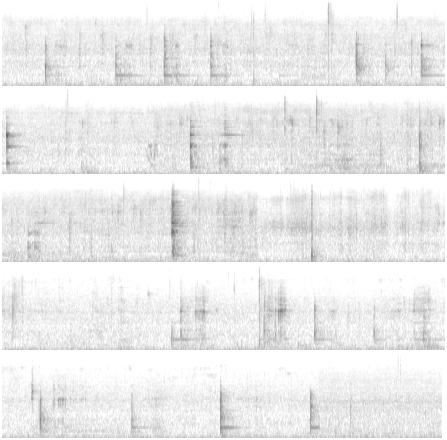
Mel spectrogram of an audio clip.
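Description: Food frying in a hot pan: a low sizzle broken by many scattered sharp pops and crackles, two of them louder, at about four and ten seconds in.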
